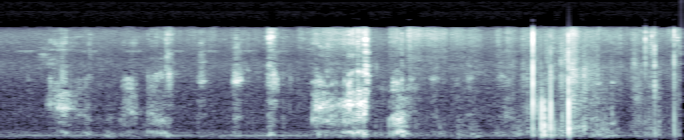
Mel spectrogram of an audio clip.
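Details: Dogs named Rufus and Roman vocalizing: a run of short, uneven growly bursts and grunts through the first four seconds, then a sharper cluster of barks and yips near the end, with quiet room noise between.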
